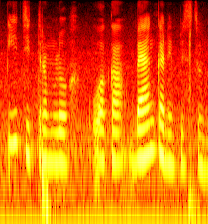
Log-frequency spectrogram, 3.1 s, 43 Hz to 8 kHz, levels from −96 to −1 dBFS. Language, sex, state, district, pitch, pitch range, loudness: Telugu, female, Telangana, Hyderabad, 190 Hz, 180-215 Hz, -18 LUFS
